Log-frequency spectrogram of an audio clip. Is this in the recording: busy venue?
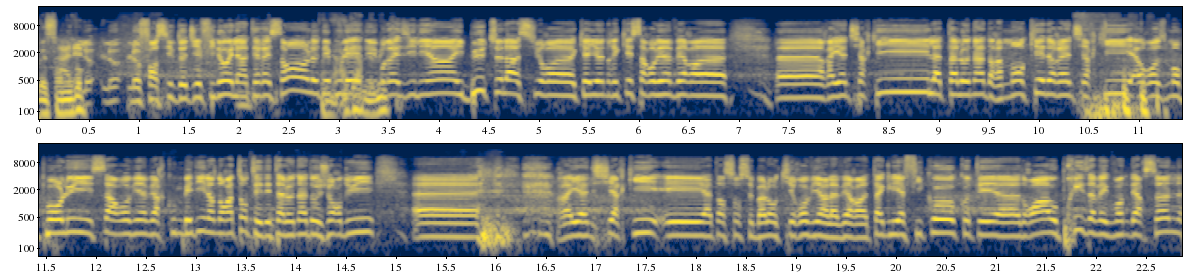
yes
